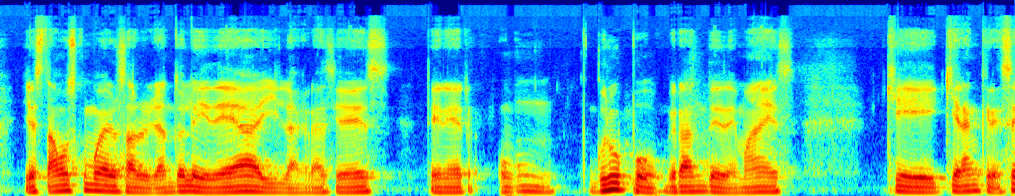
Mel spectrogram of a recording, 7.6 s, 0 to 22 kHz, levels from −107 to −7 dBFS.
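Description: At 3.79 to 3.87 s and again at 4.85 to 4.93 s, a burst of packet loss drops about 60 ms of speech. The receiver continues the last sound and fades it down, then the waveform resumes further on.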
